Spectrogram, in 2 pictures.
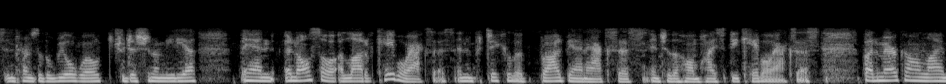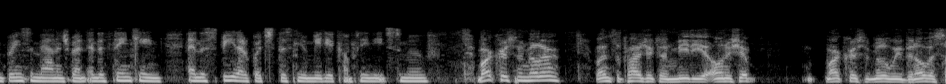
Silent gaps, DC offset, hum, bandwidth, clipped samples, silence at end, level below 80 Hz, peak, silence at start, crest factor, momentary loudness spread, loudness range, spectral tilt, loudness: none; under 0.1%; none; 5.8 kHz; under 0.1%; 0 s; -58 dBFS; -6 dBFS; 0 s; 14 dB; 6 LU; 1 LU; -11.5 dB/octave; -21 LUFS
